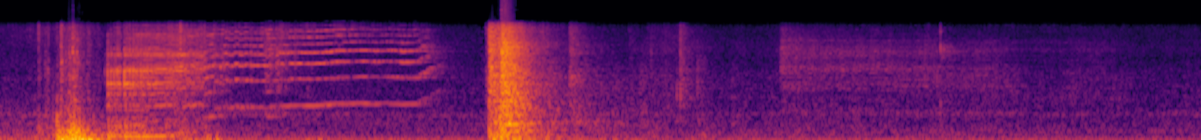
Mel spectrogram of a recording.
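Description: A door is pushed open with a thud and its hinge or closer squeals for about a second and a half, the pitch drifting slightly down. It then bangs shut about two and a half seconds in.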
